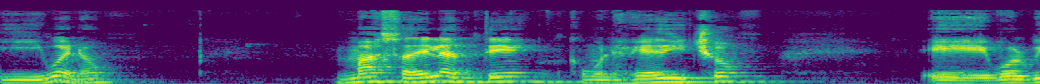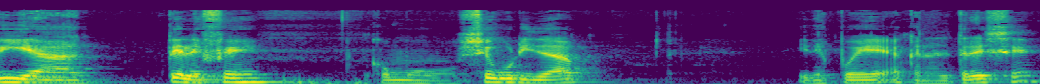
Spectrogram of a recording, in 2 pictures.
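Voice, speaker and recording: With audible room echo, a man speaks at medium pitch and a very slow pace, leaving long, frequent pauses. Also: lively intonation. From Argentina, La Plata. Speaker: storytelling vlogger. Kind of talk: storytelling monologue; listener shout-outs. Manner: casual.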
